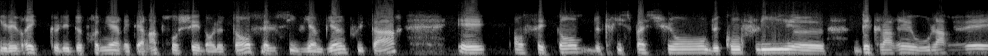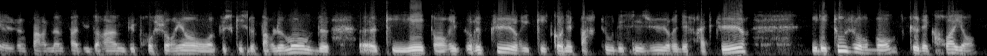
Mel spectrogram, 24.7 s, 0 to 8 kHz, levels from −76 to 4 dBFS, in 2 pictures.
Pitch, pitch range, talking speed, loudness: 115 Hz, 100-130 Hz, 165 wpm, -19 LUFS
